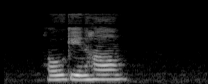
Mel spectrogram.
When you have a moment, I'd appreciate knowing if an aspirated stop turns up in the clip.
no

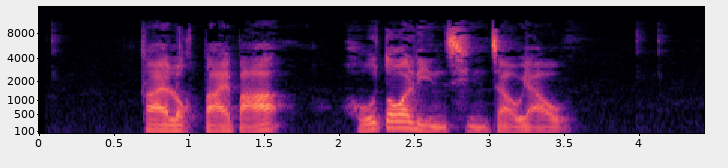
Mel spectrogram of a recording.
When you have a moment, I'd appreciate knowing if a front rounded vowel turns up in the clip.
no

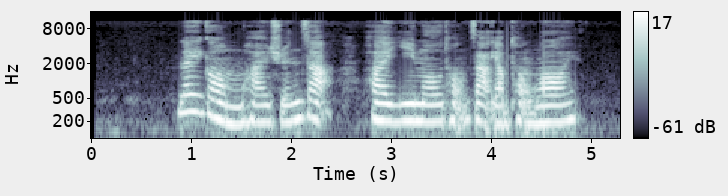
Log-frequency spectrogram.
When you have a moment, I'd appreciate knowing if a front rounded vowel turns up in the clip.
yes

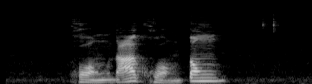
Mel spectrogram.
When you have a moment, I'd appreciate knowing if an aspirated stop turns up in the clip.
yes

